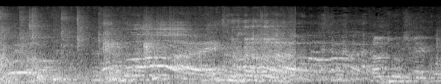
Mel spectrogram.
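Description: Young men and women laugh and chatter loudly close by.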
